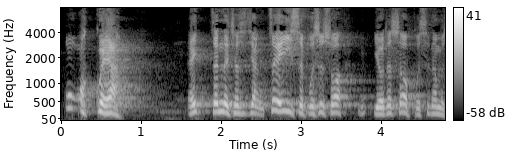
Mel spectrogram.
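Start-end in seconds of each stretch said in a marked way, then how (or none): 0.0-0.7 acted fright. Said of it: "那我就在台上表演给我们弟兄姐妹看啊".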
